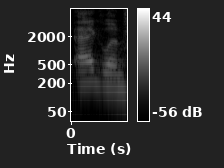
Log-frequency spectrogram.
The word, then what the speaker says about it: Eglin: It's pronounced Eglin. Interesting. All right, well, I'll start pronouncing it Eglin from now on.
